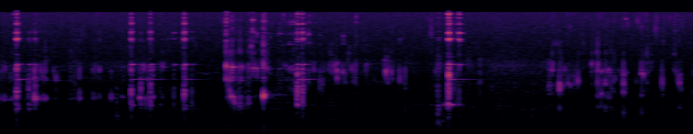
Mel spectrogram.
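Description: Tea poured from a glass teapot into a tulip-shaped glass: irregular splashing and trickling with light glassy clinks.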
